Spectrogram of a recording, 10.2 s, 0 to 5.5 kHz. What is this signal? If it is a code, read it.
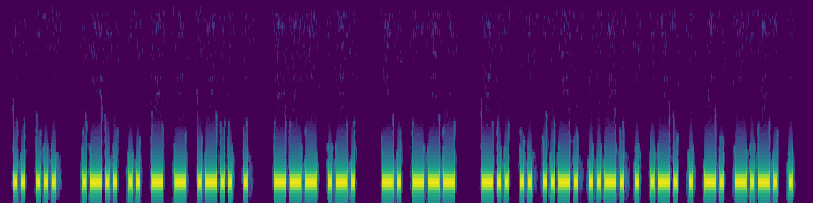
Morse code, heard as a keyed tone, about 25 wpm, 600 Hz. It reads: IS LITTLE OR NO DIFFERENCE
